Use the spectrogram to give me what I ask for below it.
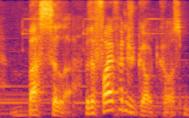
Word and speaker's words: Basilius: found out after all of this time it's pronounced Basila.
